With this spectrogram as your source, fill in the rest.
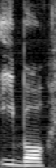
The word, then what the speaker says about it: Igbo: It's spelled Igbo, but it's pronounced Ebo.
